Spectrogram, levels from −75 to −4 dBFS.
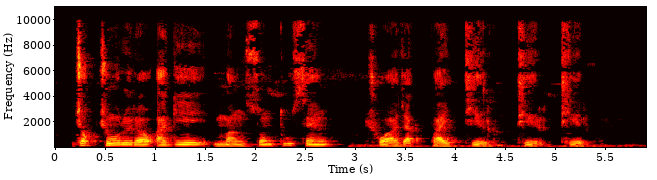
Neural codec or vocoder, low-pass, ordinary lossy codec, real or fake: none; 9.9 kHz; MP3, 96 kbps; real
